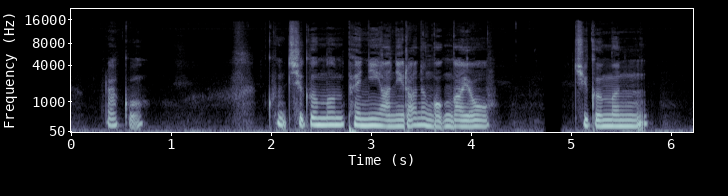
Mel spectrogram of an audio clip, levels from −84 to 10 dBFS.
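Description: No technical faults are audible anywhere in the speech.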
